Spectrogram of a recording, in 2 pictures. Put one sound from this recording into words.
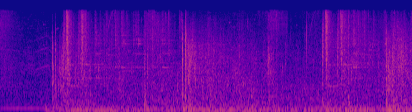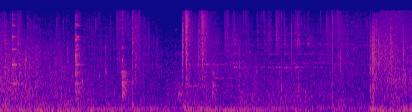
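Heavy guns fire in loud bursts of shots.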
